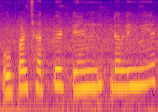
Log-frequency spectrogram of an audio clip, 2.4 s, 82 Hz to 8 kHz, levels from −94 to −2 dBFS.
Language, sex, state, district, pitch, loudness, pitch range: Hindi, female, Uttar Pradesh, Lucknow, 225 Hz, -17 LUFS, 215-240 Hz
